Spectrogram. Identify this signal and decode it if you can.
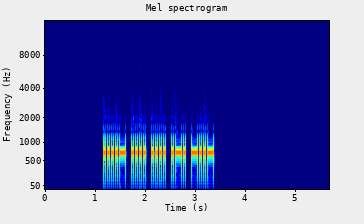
Morse code, heard as a keyed tone, about 30 wpm, 700 Hz. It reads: 4HHRX
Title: Code Groups - 5 Letter:Numbers - 30wpm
